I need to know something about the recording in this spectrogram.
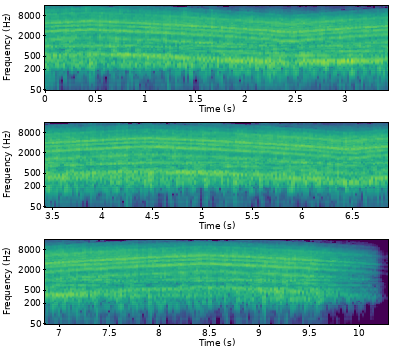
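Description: Effects-processed logo-animation sound whose pitch slides slowly up and down like a wailing siren, cresting about every four seconds over steadier lower tones. It fades out just before the end.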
